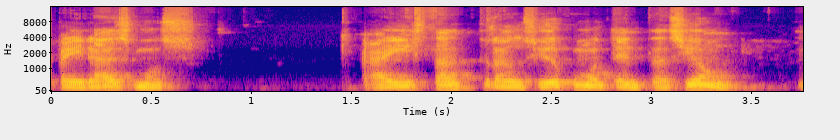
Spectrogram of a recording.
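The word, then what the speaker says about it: πειρασμός: En la Reina Valera 1960, la palabra tentación, y ahí puse la referencia, que en la concordancia Strong es la G3986, se pronuncia peirasmos, Ahí está traducido como tentación, pero la definición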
